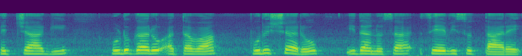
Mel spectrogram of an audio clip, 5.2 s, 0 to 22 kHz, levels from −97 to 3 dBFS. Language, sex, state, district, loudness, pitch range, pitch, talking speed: Kannada, female, Karnataka, Dakshina Kannada, -15 LUFS, 185-215 Hz, 205 Hz, 90 wpm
